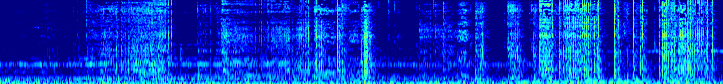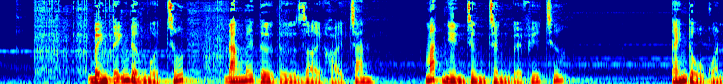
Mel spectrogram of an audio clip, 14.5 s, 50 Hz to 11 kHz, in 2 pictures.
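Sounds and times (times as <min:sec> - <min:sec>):
creaking grinding sound with crackling bursts: 0:00.0 - 0:10.4
speech: 0:08.1 - 0:13.0, 0:14.0 - 0:14.4.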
